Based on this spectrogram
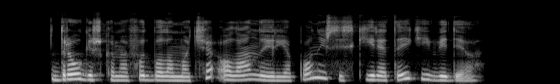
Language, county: Lithuanian, Vilnius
